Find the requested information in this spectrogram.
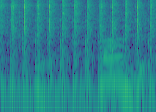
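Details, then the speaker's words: Shockwave therapy on a lower setting to a rock climber's sensitive elbow with a small tear, three months of pain: rapid sharp clicking pulses, about eight per second, a little noisy. "and this is the shock wave so we're going to put it on its lower setting today because the elbows are very sensitive and this is what it sounds like so it's a little bit noisy"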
